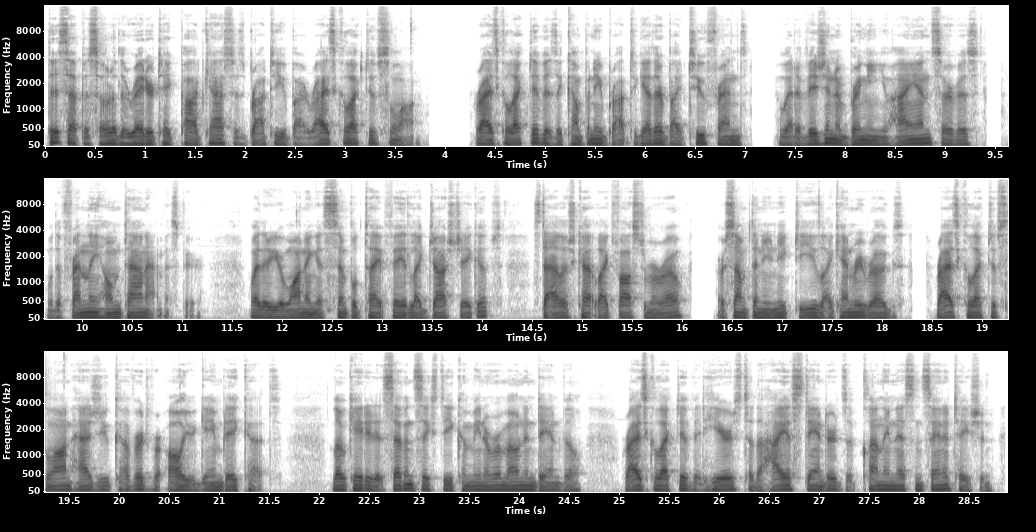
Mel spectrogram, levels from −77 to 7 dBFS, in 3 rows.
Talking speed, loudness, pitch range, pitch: 190 wpm, -20 LUFS, 90-100 Hz, 95 Hz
